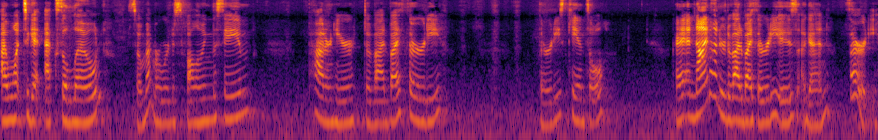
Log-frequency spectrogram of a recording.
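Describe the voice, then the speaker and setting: Over noticeable background noise, a woman at a medium pitch talks at a moderate pace with ordinary pitch variation and long, frequent pauses. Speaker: math teacher. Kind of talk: recorded lesson for students.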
